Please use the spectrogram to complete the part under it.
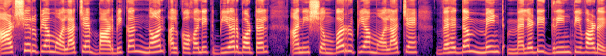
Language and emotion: Goan Konkani, neutral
